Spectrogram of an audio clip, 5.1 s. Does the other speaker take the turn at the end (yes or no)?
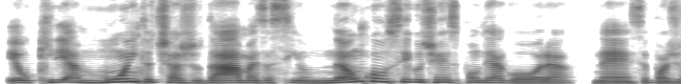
no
